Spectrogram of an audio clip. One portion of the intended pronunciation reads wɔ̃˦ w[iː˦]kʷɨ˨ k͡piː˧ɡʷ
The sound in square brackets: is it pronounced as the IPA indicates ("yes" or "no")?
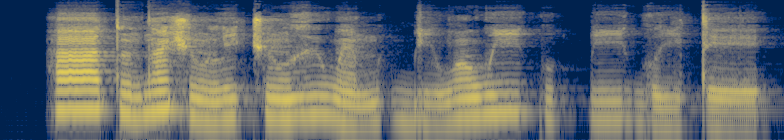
yes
